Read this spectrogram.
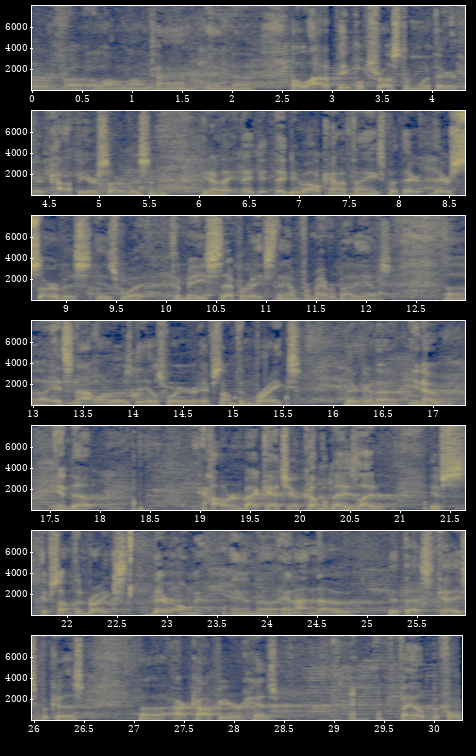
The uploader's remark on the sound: with the show being broadcast live from Moes Original Barbecue in Old Cloverdale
